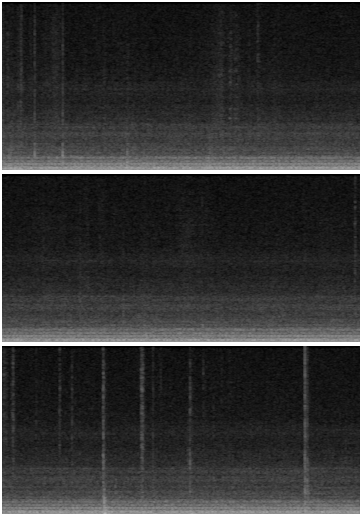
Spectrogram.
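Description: Steady machine hum, a motor running at a constant pitch, with a single sharp click about eight seconds in.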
